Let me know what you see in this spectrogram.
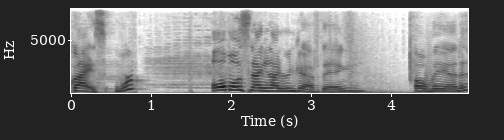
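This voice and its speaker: A woman speaks very slowly in a high voice with lively intonation, leaving long, frequent pauses. Music plays in the background. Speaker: video game streamer. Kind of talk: live stream gameplay chat. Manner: casual, chatty.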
